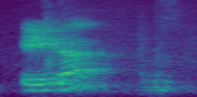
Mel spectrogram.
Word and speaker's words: theta: Theta. It's pronounced theta.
